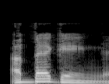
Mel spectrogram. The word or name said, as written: abegging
